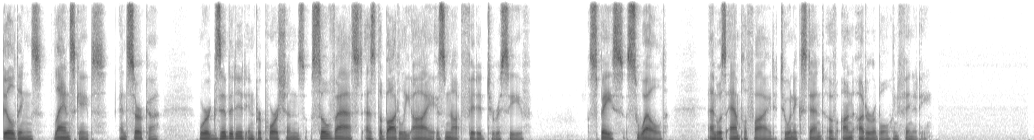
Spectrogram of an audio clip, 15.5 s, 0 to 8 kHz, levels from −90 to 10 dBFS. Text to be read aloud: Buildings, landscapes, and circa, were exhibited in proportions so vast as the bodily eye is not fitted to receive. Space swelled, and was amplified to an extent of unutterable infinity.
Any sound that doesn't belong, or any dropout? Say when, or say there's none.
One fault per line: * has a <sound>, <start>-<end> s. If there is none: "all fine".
all fine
